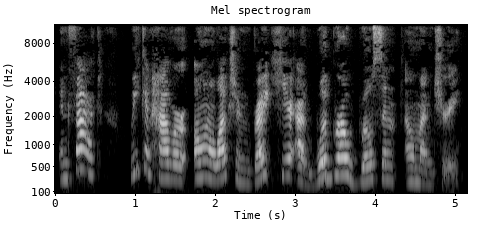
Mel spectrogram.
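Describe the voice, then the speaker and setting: A woman's voice: high-pitched, lively intonation, moderate pace, a bit bright. A woman voicing an encouraging, matter-of-fact female schoolteacher while reading a children's picture book.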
